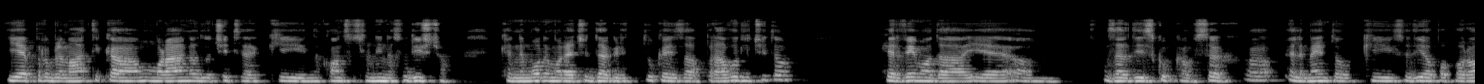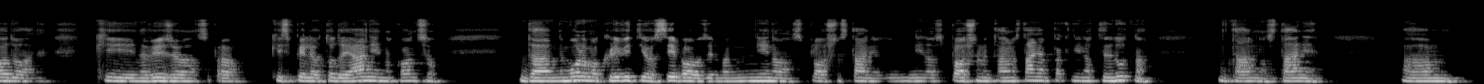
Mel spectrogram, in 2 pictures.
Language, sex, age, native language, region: Slovenian, male, 18-29, Slovenian, Central Slovenia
